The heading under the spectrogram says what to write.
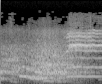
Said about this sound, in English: Simultaneously with the closing of the door, a huge black-maned lion springs toward them with an earth-shaking roar.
